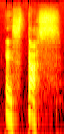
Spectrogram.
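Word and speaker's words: estás: S and Tas okay it ends with an s and we would expect the penultimate syllable to be accentuated however the Spanish say estas estas in this case Okay Okay estas and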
